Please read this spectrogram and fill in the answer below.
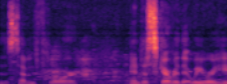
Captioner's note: laughs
